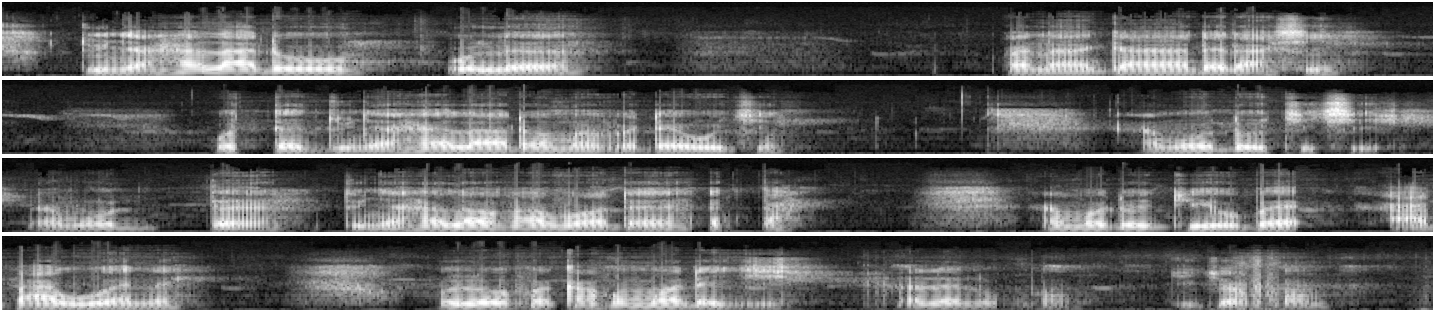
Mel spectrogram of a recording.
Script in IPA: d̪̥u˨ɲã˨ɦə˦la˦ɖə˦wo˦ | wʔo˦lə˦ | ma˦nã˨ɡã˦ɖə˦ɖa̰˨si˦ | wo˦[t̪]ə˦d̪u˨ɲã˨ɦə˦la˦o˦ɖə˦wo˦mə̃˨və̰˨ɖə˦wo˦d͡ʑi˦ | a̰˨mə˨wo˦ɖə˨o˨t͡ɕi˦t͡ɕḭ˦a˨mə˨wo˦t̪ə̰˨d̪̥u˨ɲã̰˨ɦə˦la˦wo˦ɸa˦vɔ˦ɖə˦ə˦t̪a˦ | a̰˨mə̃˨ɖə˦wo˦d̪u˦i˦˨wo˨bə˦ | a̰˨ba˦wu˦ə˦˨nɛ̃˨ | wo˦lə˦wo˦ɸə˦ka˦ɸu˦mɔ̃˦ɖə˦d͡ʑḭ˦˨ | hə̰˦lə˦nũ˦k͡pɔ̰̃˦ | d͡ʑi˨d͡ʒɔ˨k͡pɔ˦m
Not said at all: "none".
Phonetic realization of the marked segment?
t̪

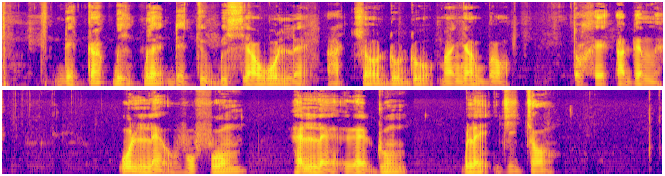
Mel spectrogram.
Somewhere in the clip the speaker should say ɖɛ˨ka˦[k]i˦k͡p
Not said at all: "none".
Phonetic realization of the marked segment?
k͡p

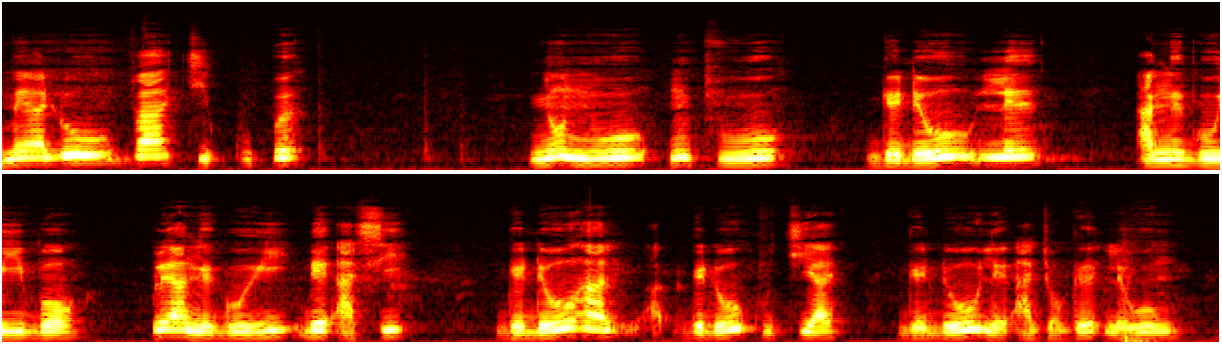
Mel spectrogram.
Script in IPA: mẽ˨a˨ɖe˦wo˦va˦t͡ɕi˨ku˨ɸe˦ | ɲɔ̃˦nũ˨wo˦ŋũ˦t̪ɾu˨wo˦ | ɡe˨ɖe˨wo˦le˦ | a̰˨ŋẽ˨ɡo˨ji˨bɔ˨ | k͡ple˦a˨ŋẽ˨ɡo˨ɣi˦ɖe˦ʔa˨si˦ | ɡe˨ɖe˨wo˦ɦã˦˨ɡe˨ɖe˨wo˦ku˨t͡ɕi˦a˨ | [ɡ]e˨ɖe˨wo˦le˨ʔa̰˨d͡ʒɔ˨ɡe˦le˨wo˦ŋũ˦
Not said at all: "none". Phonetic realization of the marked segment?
ɡ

